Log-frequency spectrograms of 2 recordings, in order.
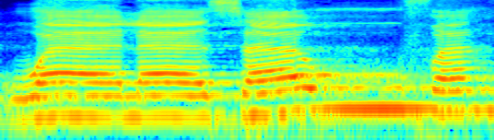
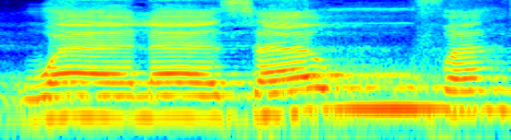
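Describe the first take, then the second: First: The vowel is soft with rounded lips. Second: The same.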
